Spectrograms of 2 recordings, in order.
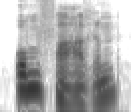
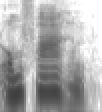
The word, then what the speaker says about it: umfahren: ist genau derselbe Satz es geht nur um die Betonung und das ist in diesem Fall sogar genau das Gegenteil oder wie man oft sagt umfahren ist das Gegenteil von umfahren ähnlich verhält es sich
